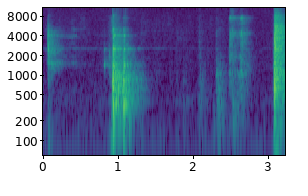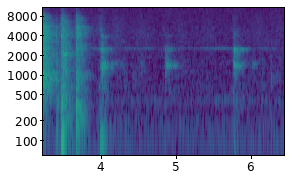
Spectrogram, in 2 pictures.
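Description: Wooden rolling pin beating down on a thick folded sheet of pastry dough on a countertop: a run of irregular knocks. The loudest is about a second in, with a quick cluster around three seconds in, then lighter taps towards the end.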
